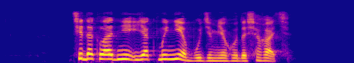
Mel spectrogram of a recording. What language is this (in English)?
Belarusian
